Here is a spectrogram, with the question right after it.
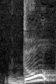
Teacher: We don't pronounce the last consonant. So it becomes do.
